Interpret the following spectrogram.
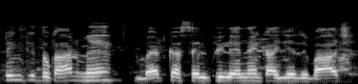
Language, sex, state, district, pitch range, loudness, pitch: Hindi, male, Uttar Pradesh, Hamirpur, 160-190 Hz, -13 LUFS, 170 Hz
